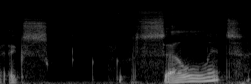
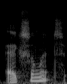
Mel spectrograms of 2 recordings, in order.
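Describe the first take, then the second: First: Drawn-out, near-whispered attempt at "excellent"; sounding out. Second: Said in the usual way. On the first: Real, not acted. Reader stumbling over a word in the note, sounding out. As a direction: slowly feel your way through "excellent".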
